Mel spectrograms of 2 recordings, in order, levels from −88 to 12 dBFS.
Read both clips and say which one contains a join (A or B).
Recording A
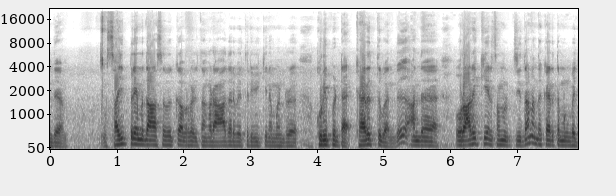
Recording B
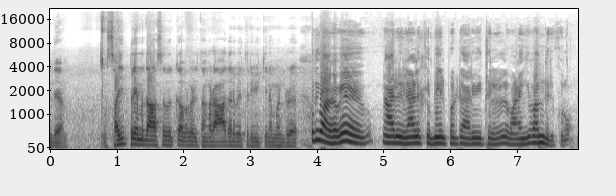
B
